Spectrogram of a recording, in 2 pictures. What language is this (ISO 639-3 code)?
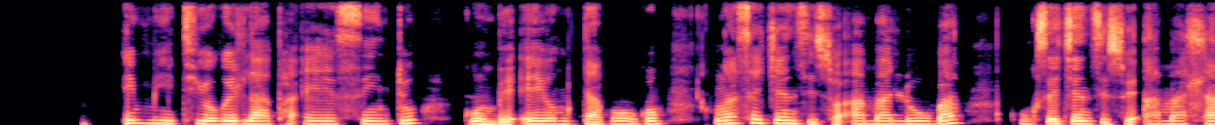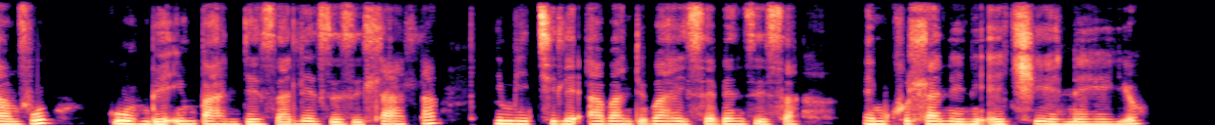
nde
